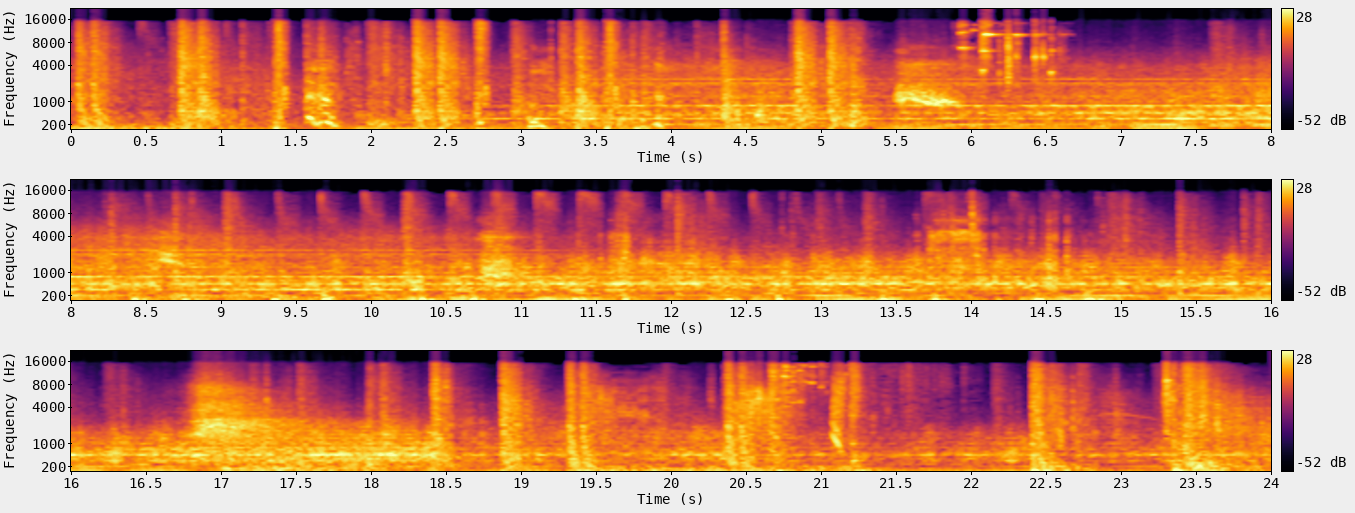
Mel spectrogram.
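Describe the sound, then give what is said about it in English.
Loud, sustained gunfire from the North Hollywood shootout, with many rapid shots packed into dense bursts and overlapping volleys. Sharp cracks run through the whole stretch without any pause. “Absolute war zone down there. The firing continues.”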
